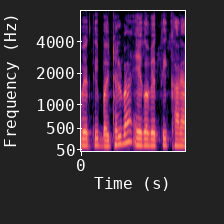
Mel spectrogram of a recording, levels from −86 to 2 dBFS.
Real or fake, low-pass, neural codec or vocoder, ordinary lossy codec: fake; none; codec, 16 kHz, 8 kbps, FreqCodec, larger model; none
